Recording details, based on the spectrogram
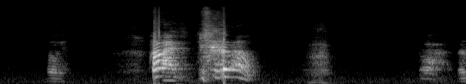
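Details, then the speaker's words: Deliberate sneezes in a sneezing challenge: a few short vocal bursts, then two loud explosive sneezes with sharp intake and forceful release. "so technically what you do is you um sneeze three different ways first one you sneeze the classical acts you sound and the second one you do a really high-pitc"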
